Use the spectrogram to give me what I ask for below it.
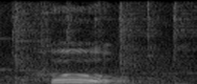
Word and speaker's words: who: ButWhen W, H, and O are together, it makes the sound who. The letter O doesn't make the sound ah, it makes the sound oo.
